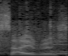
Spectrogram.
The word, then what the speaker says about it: Cyrus: So it's pronounced Cyrus. Okay. That was my German way of pronouncing. How would you pronounce in German? Well, if you pronounce it the way you write it, so it's Cyrus Katrak, something Cyrus, like this. But it was clear that it is not a German name, so it was the wrong pronunciation.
